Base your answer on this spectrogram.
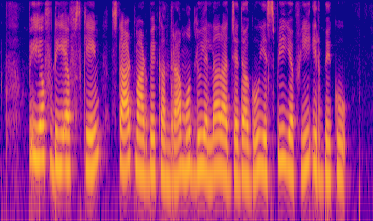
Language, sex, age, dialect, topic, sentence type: Kannada, female, 25-30, Dharwad Kannada, banking, statement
